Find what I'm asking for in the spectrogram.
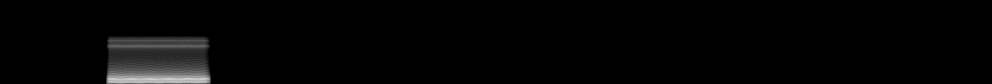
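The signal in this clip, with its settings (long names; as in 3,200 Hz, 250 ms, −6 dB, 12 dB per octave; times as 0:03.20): vowel by formant synthesis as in heed, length 1.03 s, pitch 118 Hz, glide +1 semitone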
